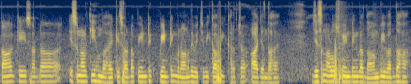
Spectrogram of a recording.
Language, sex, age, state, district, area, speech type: Punjabi, male, 18-30, Punjab, Bathinda, urban, spontaneous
